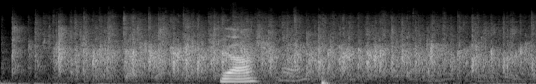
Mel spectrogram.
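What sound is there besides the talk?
polite audience applause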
